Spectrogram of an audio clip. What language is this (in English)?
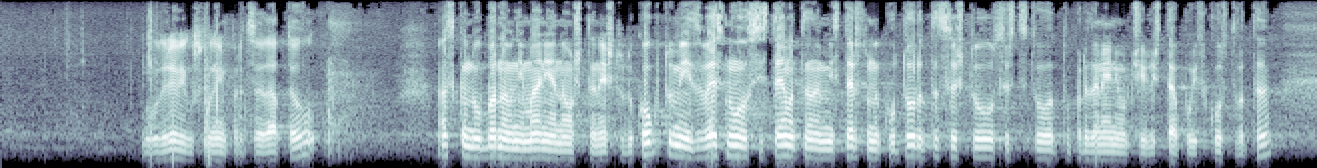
Bulgarian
